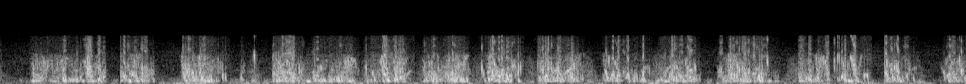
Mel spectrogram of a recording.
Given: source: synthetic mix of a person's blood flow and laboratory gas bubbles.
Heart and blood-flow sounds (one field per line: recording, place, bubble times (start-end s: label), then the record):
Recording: Doppler ultrasound of blood flow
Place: subclavian vein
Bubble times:
0.00-0.02 s: bubbles
0.29-1.08 s: bubbles
1.21-1.56 s: bubbles
1.79-2.29 s: bubbles
2.40-2.47 s: bubbles
2.51-2.58 s: bubbles
2.73-3.60 s: bubbles
3.62-4.15 s: bubbles
4.21-4.72 s: bubbles
4.77-5.25 s: bubbles
5.34-5.87 s: bubbles
6.01-6.53 s: bubbles
6.58-7.01 s: bubbles
7.17-7.81 s: bubbles
7.96-8.72 s: bubbles
8.85-9.18 s: bubbles
9.41-9.67 s: bubbles
From the record:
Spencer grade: 4 (maximum detectable bubble signal sounding continuously throughout systole and diastole of every cardiac period, and overriding the amplitude of the normal cardiac signals)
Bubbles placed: anywhere in the cardiac cycle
